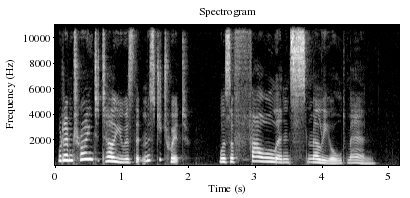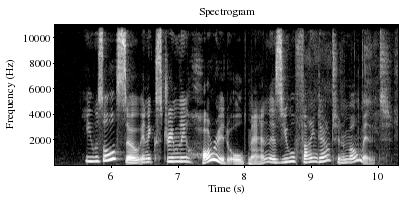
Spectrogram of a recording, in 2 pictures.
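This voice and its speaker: A woman reading a children's book aloud in an expressive, emphatic storytelling manner. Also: high voice, moderate pace, vocal fry. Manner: animated, emphatic storytelling with dramatic stresses. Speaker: storybook reader.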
